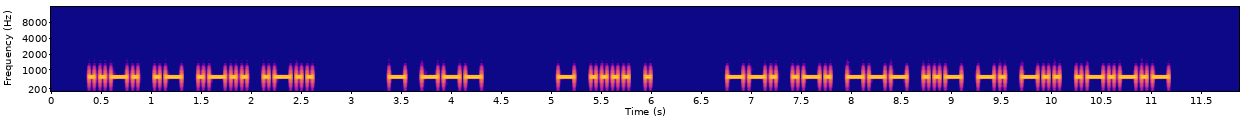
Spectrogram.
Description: Morse code, heard as a keyed tone, about 22 wpm, 700 Hz. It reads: FALL TO THE GROUND.
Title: 2x Word-Spacing - Sentences from Top 500 Words - 22wpm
